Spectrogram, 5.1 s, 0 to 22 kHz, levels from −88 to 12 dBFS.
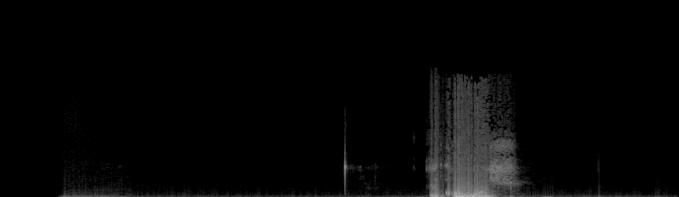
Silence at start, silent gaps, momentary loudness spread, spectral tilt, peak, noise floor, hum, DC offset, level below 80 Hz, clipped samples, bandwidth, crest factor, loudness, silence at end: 0.5 s; none; 19 LU; -6 dB/octave; -12 dBFS; -69 dBFS; none; under 0.1%; -44 dBFS; under 0.1%; 14 kHz; 24 dB; -30 LUFS; 1.2 s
